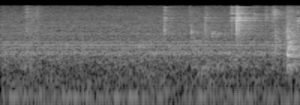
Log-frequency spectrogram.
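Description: Quiet room tone, a steady low hiss, with a few faint light ticks near the end.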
